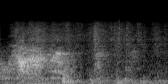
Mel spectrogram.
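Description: A pet dog named Bucky whimpers and gives a short bark or yip, close by and moderately loud, with a brief vocal burst followed by softer whining.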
